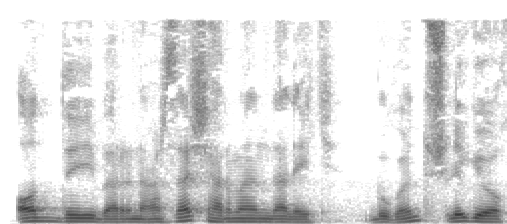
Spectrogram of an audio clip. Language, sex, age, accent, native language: Uzbek, male, 18-24, Surxondaryo, Uzbek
